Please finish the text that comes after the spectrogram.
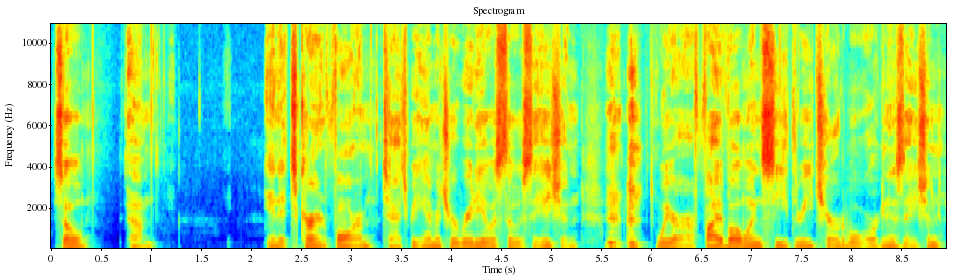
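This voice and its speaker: A man speaking as an interview guest, explaining things in a halting way with pauses between phrases. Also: medium pitch, darkish tone. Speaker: amateur radio club member, guest.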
